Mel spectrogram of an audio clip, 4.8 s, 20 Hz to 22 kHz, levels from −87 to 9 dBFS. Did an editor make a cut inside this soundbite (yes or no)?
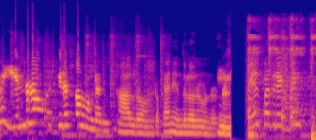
yes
